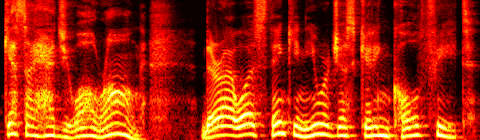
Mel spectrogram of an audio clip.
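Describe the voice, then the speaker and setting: Sardonic fallen young rogue. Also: male voice, high voice, a little slow, slightly rough. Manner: mocking, cool and cynical. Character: sardonic young man, a fallen former enforcer. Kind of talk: video game voice acting.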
